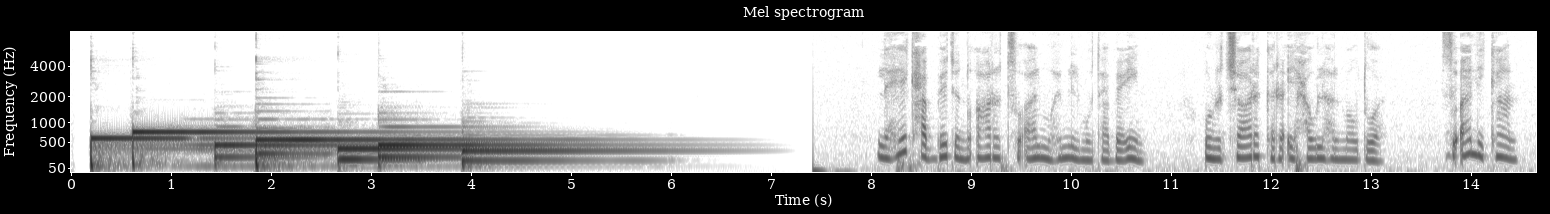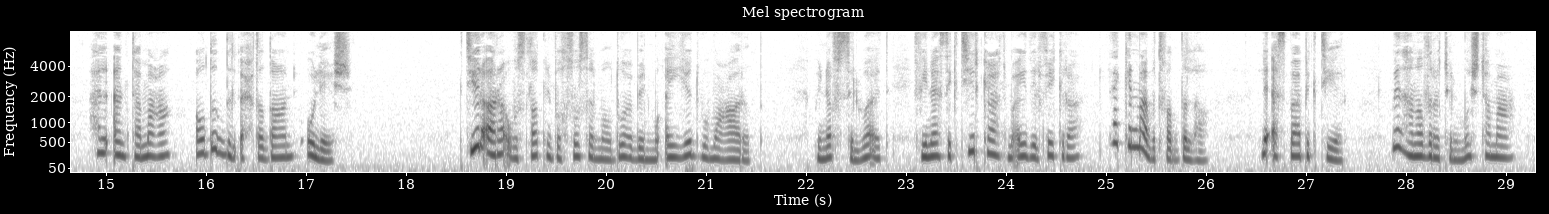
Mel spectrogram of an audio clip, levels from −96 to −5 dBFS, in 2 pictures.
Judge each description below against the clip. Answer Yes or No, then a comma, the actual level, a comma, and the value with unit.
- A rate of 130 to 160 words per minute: No, average, 90 wpm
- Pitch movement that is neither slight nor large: No, wide, 8.2 semitones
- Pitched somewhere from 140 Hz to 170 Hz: No, high, 190 Hz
